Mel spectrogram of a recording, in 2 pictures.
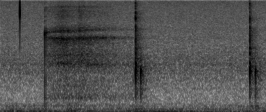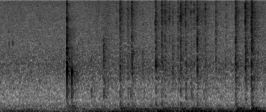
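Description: Faint computer keyboard typing: a few separate clicks at first, then a quick run of key presses over the last two seconds or so.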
